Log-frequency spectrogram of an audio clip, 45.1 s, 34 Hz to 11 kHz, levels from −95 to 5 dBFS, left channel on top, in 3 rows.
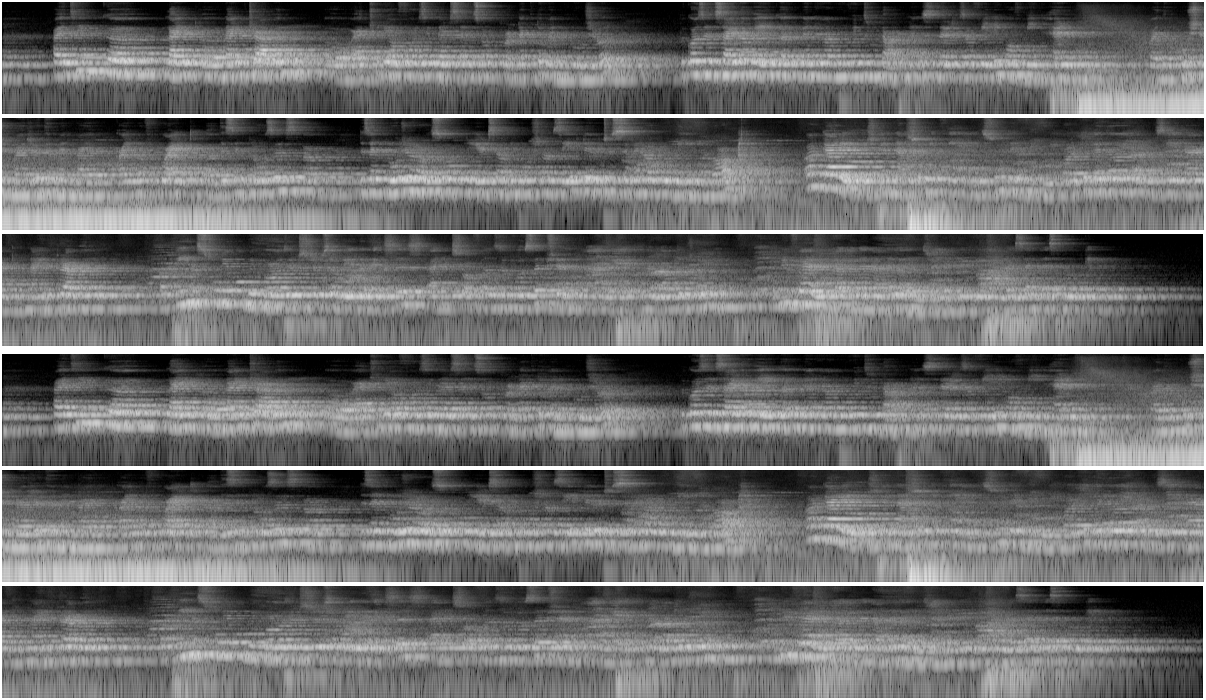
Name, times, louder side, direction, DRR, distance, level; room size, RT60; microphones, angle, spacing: voice 1, 0.6-1.7 2.0-3.7 4.0-7.6 8.5-13.5 14.3-19.0 19.5-24.3 25.1-31.4 32.0-39.1 39.7-43.7, left 1 dB, 80° left, -5 dB, 0.6 m, -23 dB
sound 1, 11.2-19.3, left 1 dB, 75° right, 0.4 m, -25 dB
sound 2, 22.8-42.7, equal, 35° right, 0.9 m, -33 dB
3.0 x 2.5 x 2.3 m, 2.7 s
head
